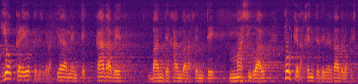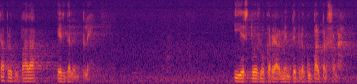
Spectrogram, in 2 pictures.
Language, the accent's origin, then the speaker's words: Spanish; Balearic Islands, Spain; salvo, yo soy mallorquín, salvo las Islas Baleares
